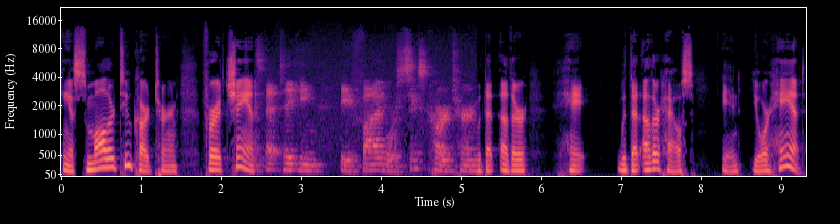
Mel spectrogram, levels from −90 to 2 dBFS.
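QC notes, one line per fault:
2.43–5.18 s, switch to a distant microphone: speech abruptly goes hollow, roomy and about 10 dB quieter, likely a farther mic; the waveform steps down, and the spectrogram loses bass as the noise floor rises.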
